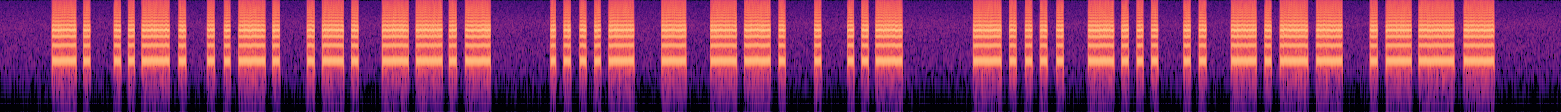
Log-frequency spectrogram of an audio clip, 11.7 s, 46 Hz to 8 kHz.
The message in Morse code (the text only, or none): NFFRQ 4TGEU 6BIYJ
